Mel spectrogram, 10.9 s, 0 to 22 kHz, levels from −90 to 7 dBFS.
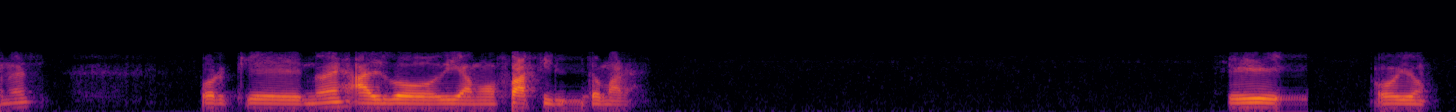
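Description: From start to finish the speech carries the buzzy, gravelly roughness of the GSM full-rate codec. The regular-pulse excitation and the 200 Hz to 3.4 kHz band fit a 13 kbps stream. A spectrogram shows a hard ceiling near 3.4 kHz and coarse, smeared harmonics.

Lost GSM frames occur at 4.20 to 4.37 s (160 ms) and 9.56 to 9.80 s (240 ms). The last good frame's settings were repeated, which gives a rough metallic ring. On a spectrogram each gap appears as frozen bands.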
